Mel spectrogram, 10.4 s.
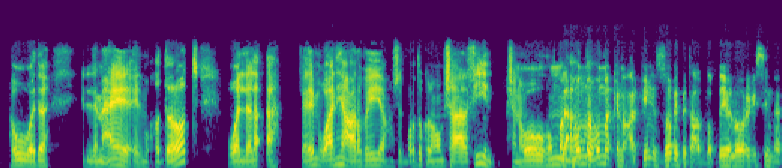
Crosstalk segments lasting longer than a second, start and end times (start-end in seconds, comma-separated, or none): none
